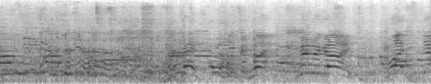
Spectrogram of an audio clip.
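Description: People talking: voices and chatter from the performer and the crowd around him.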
